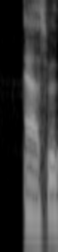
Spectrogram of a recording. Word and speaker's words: asthma: In the dictionary, it just says asthma. It's the only word in English with a silent TH.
